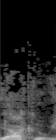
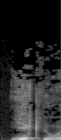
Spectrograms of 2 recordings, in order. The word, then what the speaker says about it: yaknu: My time all occurs be yaknu. Here you're telling me you have to say that this word should be read Yaknu, not Yiknu as we pronounce it, but it should be thought of as Yaknu because we want to have it that the seller is the one that gives the document.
